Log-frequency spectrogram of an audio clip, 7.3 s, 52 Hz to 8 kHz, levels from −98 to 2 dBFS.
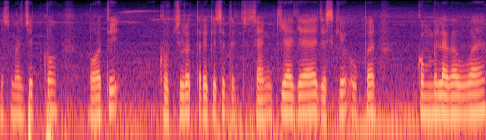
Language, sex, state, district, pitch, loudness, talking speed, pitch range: Hindi, male, Bihar, Darbhanga, 125 Hz, -19 LUFS, 150 wpm, 115-130 Hz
